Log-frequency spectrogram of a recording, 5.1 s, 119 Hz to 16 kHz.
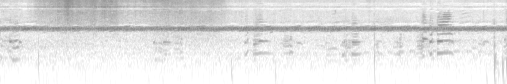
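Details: Canada geese in a soggy New Hampshire meadow at dusk on 3 May 2020 give scattered nasal honks in short bursts, partly buried under a steady high-pitched whine and background hiss.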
